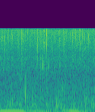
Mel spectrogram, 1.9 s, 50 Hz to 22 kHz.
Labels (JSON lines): {"label": "biophony", "recorder": "SoundTrap 300"}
